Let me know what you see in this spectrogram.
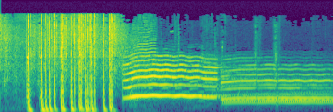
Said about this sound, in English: And if you get one incorrect, yes. you will hear this sound.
